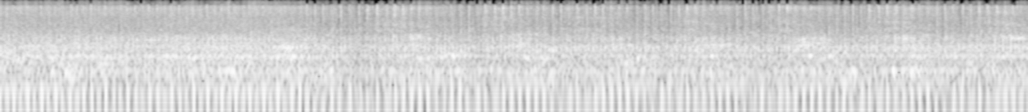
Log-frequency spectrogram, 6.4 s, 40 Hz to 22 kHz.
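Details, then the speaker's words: 2005 Troy-Bilt 21" push mower, engine 129K02, just started after priming: the single-cylinder idle rises and sags every second or two; the primer bulb smooths it, then it surges again, showing fuel starvation. "you heard it hunting I went ahead and used my primer bulb to slowly push fuel up into the the throat and as I did you you heard the engine smooth out without giving it fuel it went back to surging surging surging"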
